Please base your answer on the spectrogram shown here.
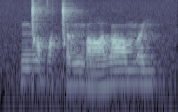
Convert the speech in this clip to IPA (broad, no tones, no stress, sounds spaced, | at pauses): ŋ͡ǀ ɪ dˤ ɪ ǀ ə ŋʷ ɑ l ɒ m ə j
